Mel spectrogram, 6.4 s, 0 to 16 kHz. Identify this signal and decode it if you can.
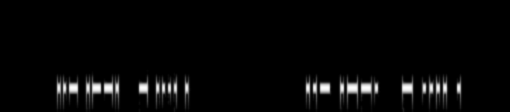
Morse code, heard as a keyed tone, about 35 wpm, 700 Hz. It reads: UP THE UP THE
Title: Speed-Racing - Sets of 2 Words 28wpm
